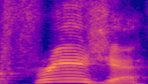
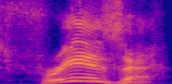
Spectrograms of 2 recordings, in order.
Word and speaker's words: Fraser: It's not Frasier. Frasier was an American comedy series. It's Fraser.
